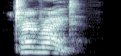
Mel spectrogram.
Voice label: GPS turn right fast; Blind Drive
